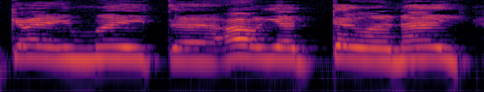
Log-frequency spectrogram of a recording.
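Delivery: put-on loud, high Australian accent greeting; boisterous mock-Australian hello; outgoing Australian. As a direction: imitate a hearty Aussie businessman on the phone. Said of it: "Australian businessman".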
